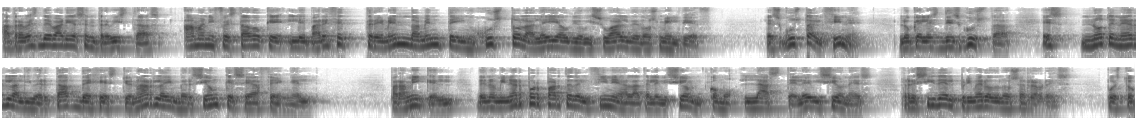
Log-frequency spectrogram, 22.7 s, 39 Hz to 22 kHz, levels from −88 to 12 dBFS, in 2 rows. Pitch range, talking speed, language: 115-165 Hz, 155 wpm, Spanish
